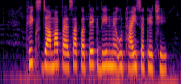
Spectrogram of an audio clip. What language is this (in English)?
Maithili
